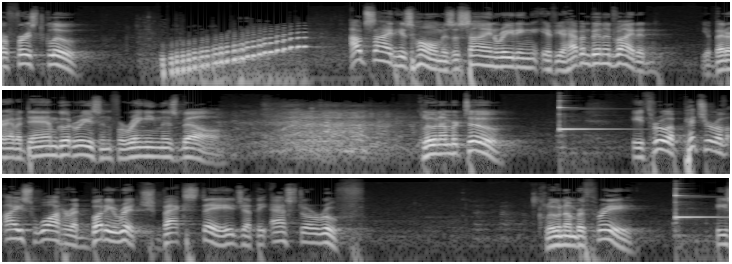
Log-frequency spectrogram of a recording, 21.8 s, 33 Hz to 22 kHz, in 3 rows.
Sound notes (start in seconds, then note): 9.4 laughter; 12.8 ding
